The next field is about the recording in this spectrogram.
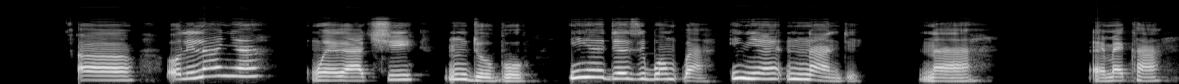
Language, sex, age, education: Igbo, female, 30-45, tertiary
